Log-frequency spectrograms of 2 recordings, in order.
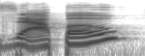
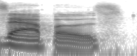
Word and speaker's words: Zappos: i'd like to introduce you to my friend zappo zappo will send it to your house and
